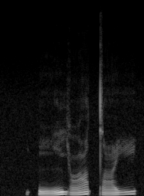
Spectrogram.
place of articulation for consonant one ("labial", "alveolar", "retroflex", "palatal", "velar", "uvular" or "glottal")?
glottal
